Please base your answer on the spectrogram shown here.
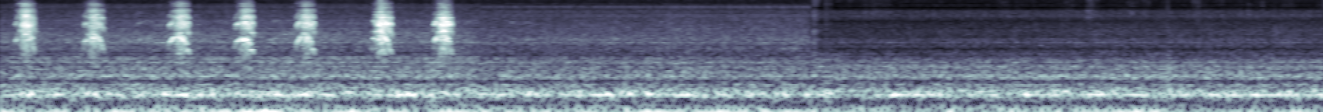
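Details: Captive gyrfalcon hybrid in a falcon breeding setting uttering six sharp, harsh calls in quick succession, then falling silent while a constant low rumble continues.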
